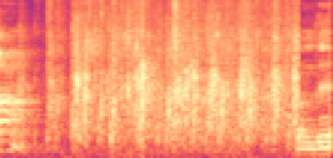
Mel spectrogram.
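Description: Audience applauding, a dense crackle of many hands clapping that starts about half a second in.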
